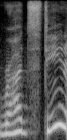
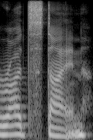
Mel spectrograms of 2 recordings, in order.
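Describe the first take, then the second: First: First option, Rodstein ending in "steen"; Rodstein as ROD-steen. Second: Second option, Rodstein rhyming its end with "fine"; Rodstein as ROD-stine. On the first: Host checking the guest's surname, Rodstein said ROD-steen. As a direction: offer Rodstein with a long ee at the end. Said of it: "is it Rodstein or Rodstein". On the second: Host checking the guest's surname, Rodstein said ROD-stine. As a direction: offer Rodstein with a long i at the end. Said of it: "my father always said Stein". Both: Shown as a demonstration.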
